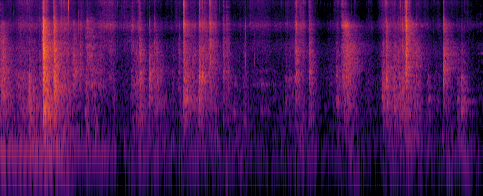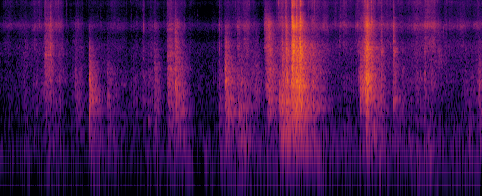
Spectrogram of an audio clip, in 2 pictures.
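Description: Leaves and stems rustle in bursts close by.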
